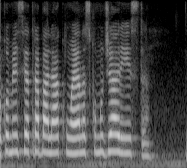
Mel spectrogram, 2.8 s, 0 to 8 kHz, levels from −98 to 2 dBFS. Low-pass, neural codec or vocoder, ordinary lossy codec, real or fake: none; none; none; real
